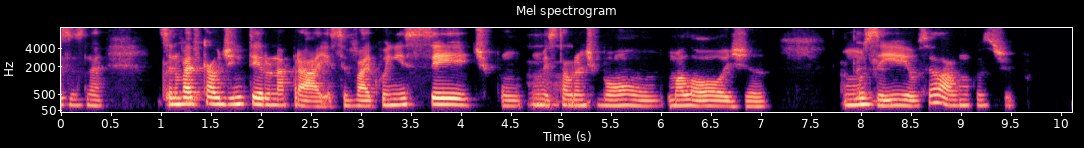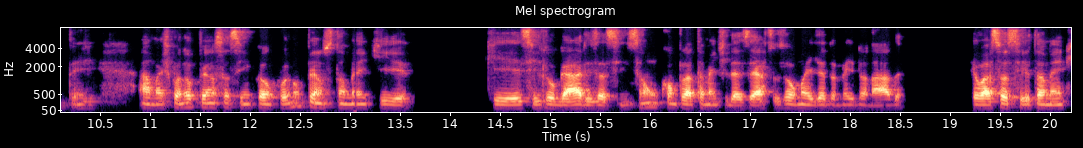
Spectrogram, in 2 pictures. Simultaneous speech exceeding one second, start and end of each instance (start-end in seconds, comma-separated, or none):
none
